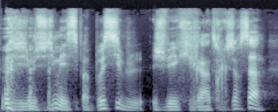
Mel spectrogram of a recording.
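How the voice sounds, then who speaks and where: Dry, close-miked chatty comedian. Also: male voice, lowish voice, quick pace, husky, dry recording. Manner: relaxed, chatty, acts out bits while explaining. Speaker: comedian guest. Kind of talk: casual podcast interview.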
